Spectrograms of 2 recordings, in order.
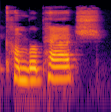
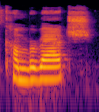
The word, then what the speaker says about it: Cumberbatch: I always say Cumberpatch, but it's Cumberbatch.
